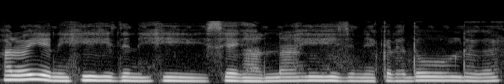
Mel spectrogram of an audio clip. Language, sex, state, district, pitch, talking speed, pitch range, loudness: Chakma, female, Tripura, Unakoti, 170 Hz, 145 wpm, 160-180 Hz, -15 LUFS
